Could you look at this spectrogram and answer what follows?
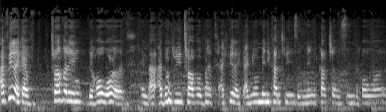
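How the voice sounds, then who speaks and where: A woman with a Rwandan accent, fairly high in pitch with ordinary pitch variation, at a fairly quick pace. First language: Kinyarwanda. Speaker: language teacher and translator. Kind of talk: interview. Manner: halting, with many fillers.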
